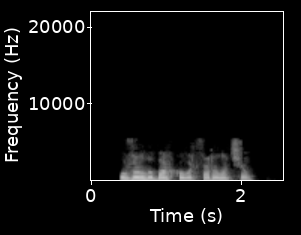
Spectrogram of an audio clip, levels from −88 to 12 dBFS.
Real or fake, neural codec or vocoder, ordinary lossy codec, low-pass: fake; autoencoder, 22.05 kHz, a latent of 192 numbers a frame, VITS, trained on one speaker; MP3, 24 kbps; 5.4 kHz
